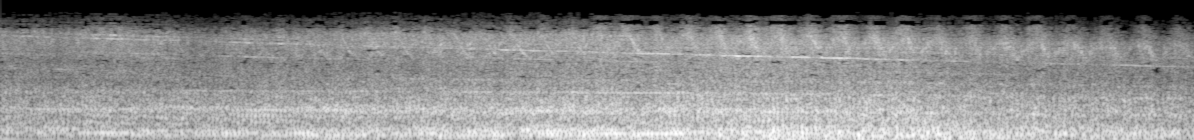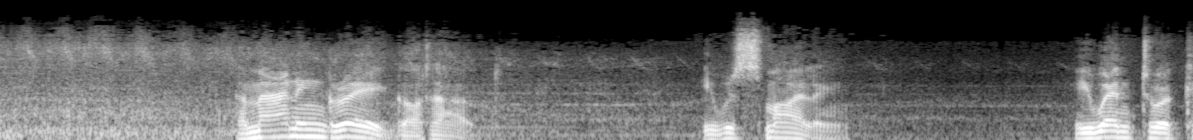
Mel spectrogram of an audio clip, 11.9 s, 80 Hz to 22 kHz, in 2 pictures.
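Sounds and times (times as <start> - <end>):
helicopter rotor chopping while landing: 0.0 - 10.2
high helicopter turbine whine: 0.0 - 11.9
speech: 7.2 - 8.5, 9.5 - 10.3, 11.3 - 11.9.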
